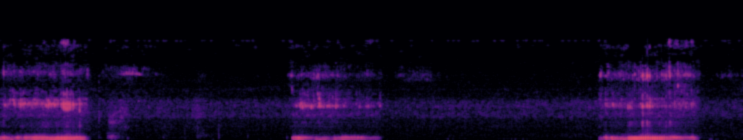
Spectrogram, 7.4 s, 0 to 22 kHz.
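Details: A tired 4-month-old French Bulldog puppy snores with deep, raspy, rumbling breaths, each about a second long, separated by quiet pauses of roughly two to three seconds.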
